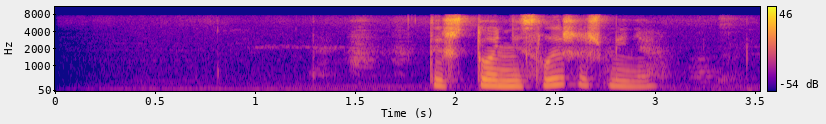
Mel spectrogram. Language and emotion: Russian, angry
